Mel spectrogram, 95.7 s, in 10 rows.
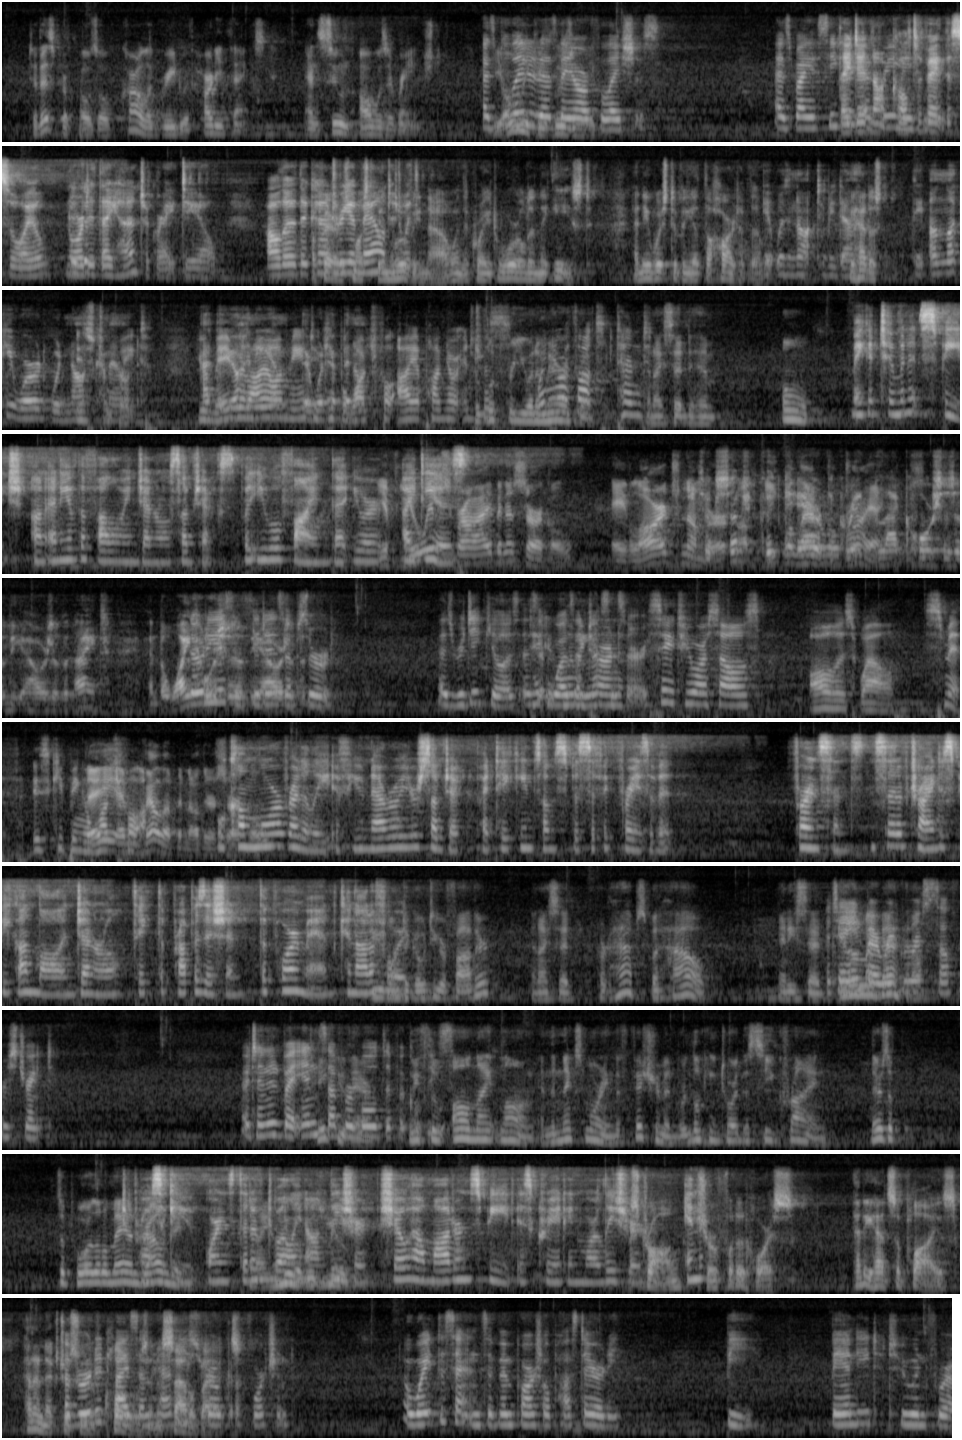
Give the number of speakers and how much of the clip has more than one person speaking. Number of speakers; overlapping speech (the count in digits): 10, about 28%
